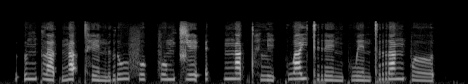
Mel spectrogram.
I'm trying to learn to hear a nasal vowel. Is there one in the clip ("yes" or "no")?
no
